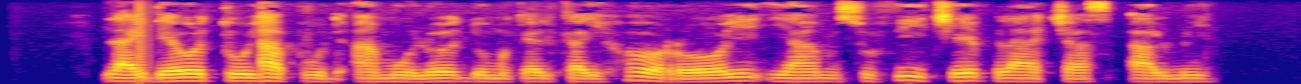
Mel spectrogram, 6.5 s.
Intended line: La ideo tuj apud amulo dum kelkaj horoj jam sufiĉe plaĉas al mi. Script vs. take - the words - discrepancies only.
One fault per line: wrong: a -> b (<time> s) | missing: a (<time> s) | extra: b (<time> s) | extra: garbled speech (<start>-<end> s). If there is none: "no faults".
no faults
